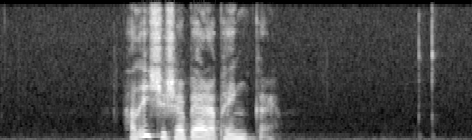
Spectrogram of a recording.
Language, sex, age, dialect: Faroese, female, 36-60, Norðuroyggjar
